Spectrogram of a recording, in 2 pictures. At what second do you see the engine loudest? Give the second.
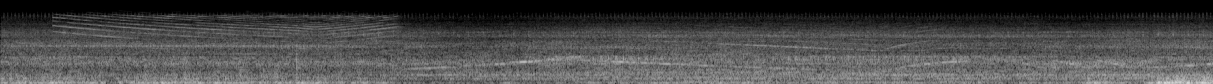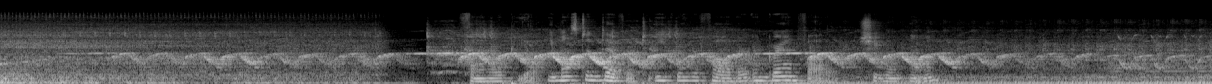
12 s.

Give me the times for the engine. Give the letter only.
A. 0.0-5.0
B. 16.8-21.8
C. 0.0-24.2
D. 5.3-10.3
C.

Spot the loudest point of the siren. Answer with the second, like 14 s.
18 s.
